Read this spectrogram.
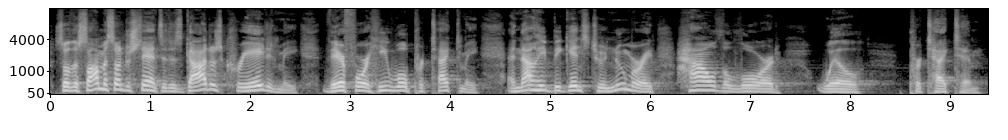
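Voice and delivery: usual speaking voice

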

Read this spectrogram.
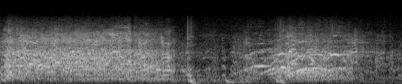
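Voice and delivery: very high squeaky laugh; high puppet cackle. Acted.

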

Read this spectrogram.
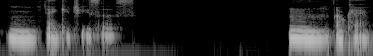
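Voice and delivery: hushed, holding back tears; emotional whisper. Real, not acted. Preacher moved by the vision, whispering. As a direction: whisper it, fighting the feeling. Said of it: "I don't wanna get emotional".

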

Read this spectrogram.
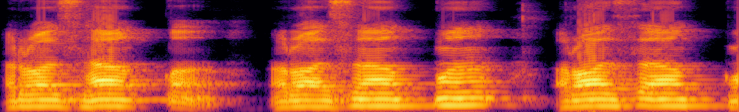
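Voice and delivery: রাযাক with a bouncing, echoed final q; loud রাযাক, releasing the last consonant with a bounce; qalqala. Shown as a demonstration. Teacher shows qaf takes qalqala, bouncing q. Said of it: "এই কফটা হলো কলকলা হবে".

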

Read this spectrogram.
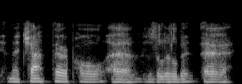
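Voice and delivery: ordinary talk

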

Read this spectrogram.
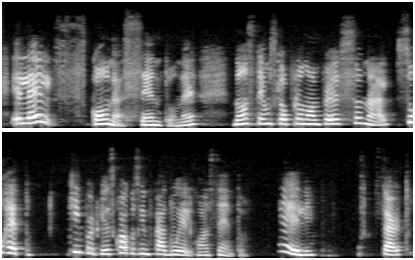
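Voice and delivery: usual speaking voice

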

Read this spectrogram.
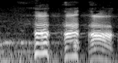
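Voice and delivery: short scoffing laugh; a dry, cheeky chuckle; laughing off the threat; wry laugh. Acted. Jack scoffs at the demon.

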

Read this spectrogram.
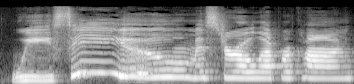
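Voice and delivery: put-on high, sing-out child's cry; triumphant high call. A narrator's reading. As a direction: call out high, drawing out "see you". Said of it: "cried Meg".

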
